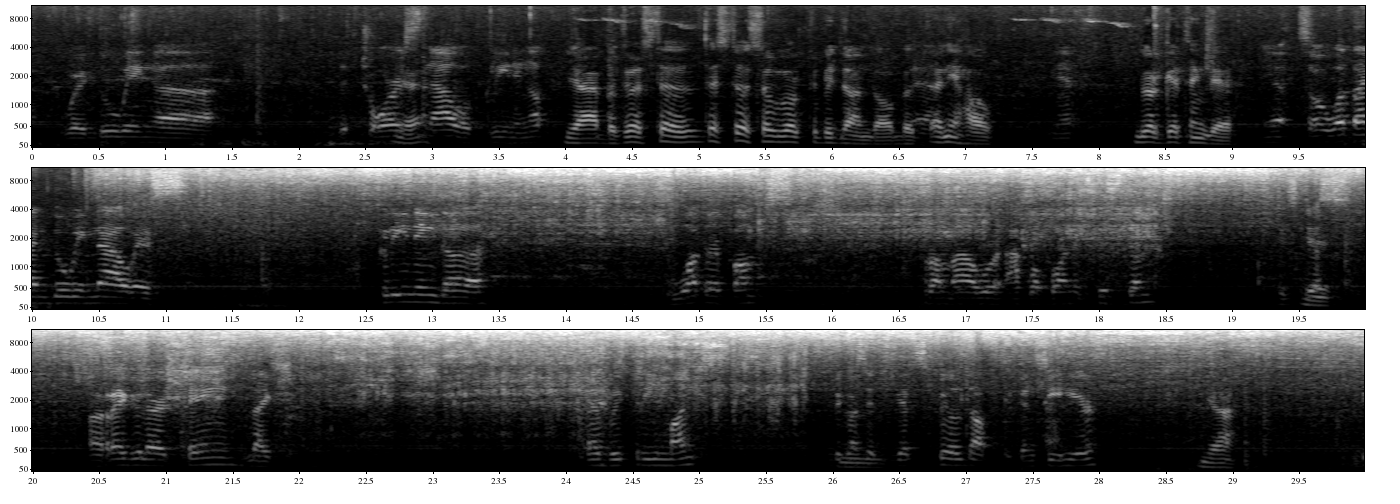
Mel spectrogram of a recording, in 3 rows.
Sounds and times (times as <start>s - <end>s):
Speech: 2.2s - 11.2s, 14.8s - 15.7s, 16.7s - 18.5s, 19.4s - 22.0s, 24.1s - 25.1s, 26.0s - 28.0s, 28.8s - 29.1s
Water tap, faucet: 10.4s - 29.9s.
